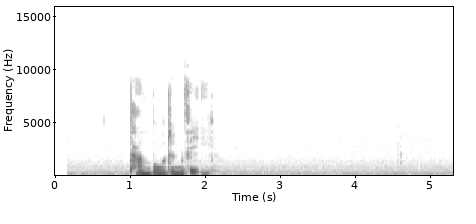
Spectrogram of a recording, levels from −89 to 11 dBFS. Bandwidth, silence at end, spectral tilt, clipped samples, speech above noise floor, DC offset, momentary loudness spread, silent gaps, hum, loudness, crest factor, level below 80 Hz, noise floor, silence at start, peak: 9.2 kHz; 3.25 s; -6.5 dB/octave; under 0.1%; 33 dB; under 0.1%; 15 LU; none; none; -33 LUFS; 20 dB; -84 dBFS; -65 dBFS; 1 s; -20 dBFS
